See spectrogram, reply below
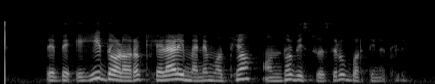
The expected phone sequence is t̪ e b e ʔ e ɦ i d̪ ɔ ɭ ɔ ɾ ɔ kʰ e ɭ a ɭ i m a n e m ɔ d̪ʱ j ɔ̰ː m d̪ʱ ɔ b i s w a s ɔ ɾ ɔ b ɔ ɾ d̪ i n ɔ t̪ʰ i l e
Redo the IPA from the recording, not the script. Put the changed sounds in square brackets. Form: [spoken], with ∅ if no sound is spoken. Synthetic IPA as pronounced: t̪ e b e ʔ e ɦ i d̪ ɔ ɭ ɔ ɾ ɔ kʰ e ɭ a ɭ i m a n e m ɔ d̪ʱ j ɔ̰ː [n] d̪ʱ ɔ b i s w a s ɔ ɾ [u] b ɔ ɾ [t̪] i n ɔ t̪ʰ i l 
